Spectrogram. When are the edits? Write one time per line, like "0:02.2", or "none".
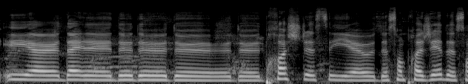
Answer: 0:02.6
